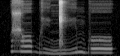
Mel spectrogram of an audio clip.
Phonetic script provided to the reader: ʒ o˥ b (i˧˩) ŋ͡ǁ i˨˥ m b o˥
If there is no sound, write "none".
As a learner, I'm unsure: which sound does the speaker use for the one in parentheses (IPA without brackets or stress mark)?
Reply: i˧˩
